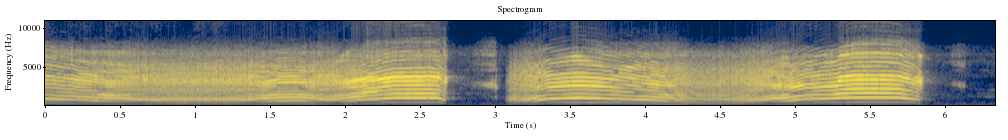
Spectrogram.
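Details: Cat's reaction to hearing cats fighting: two long mournful yowls, each falling low then swinging back up in pitch, wavering and harmonic, with a brief break between them.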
